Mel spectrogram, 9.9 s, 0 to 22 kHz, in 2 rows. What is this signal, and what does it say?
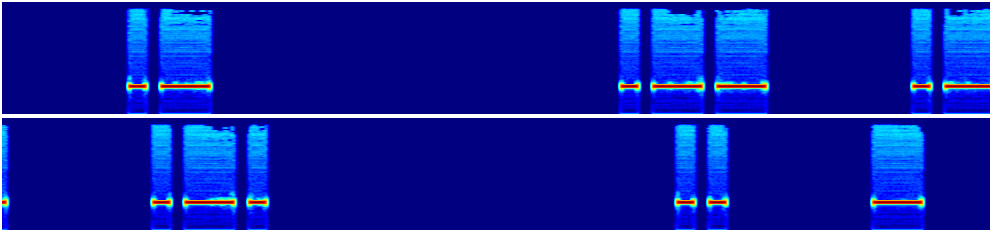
Morse code, heard as a keyed tone, about 15 wpm, spaced as for 8 wpm, 1000 Hz. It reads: A WAR IT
